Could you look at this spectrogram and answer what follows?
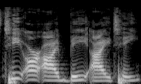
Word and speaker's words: Tribit: And this is a Bluetooth speaker by a company called Tribit, or I've heard it pronounced Tribit as well, but I think Tribit like ribbit, like frog. So it's Tribit.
